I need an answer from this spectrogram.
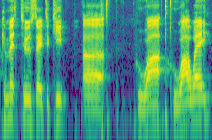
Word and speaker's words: Huawei: tuesday to keep uh huawei is that how you pronounce that huawei yeah that because that is definitely not hawaii it almost makes me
